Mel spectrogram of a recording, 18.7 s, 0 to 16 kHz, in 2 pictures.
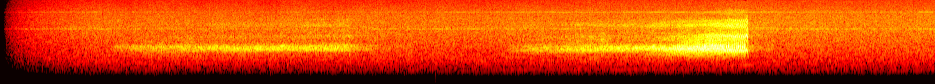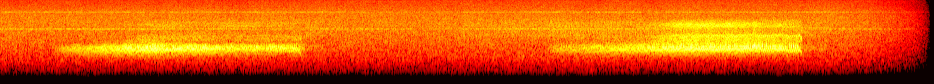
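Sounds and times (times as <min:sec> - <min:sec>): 
Tyto alba barn owl calling: 0:01.2 - 0:03.7, 0:05.1 - 0:07.6, 0:09.9 - 0:12.4, 0:14.9 - 0:17.4.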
